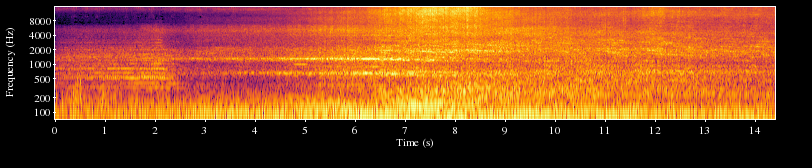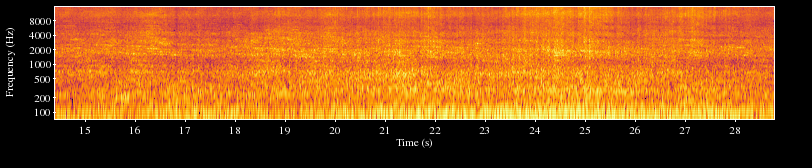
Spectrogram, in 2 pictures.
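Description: A diesel freight train's horn sounds briefly as the train approaches. Then the GE diesel locomotives pass, loudest at about six to eight seconds in, followed by the steady rumble and wheel clatter of double-stack container cars rolling by.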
